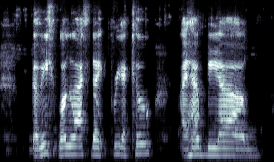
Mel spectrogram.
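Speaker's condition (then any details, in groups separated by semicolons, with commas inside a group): Cerebral palsy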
